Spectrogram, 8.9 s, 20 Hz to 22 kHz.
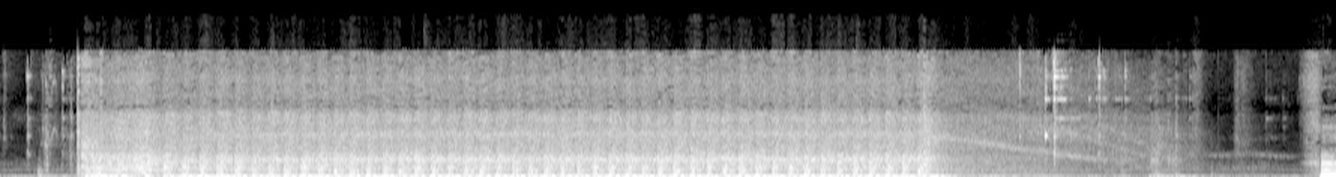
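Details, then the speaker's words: JDM D15B VTEC turbo engine after RDX injector and basemap ECU install; fuel pump primes, then steady starter churning about six seconds without firing; cranks, no start; plug found wet and fouled, cause unconfirmed. "moment of truth see what happens here he'll pump kick down that's a good sign she's not starting though"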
